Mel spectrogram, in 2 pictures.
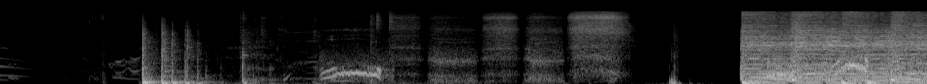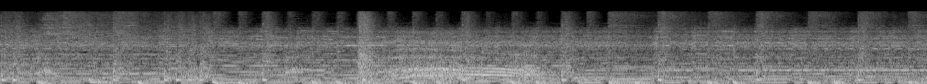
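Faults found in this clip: No audible faults found.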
